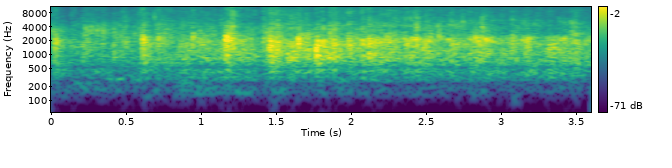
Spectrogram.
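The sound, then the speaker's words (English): An audience at a church service claps steadily throughout after a prayer, celebrating a family's birthday and new child, a dense, sustained patter of many hands at moderate loudness with no speech over it. “You can clap. Go ahead.”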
